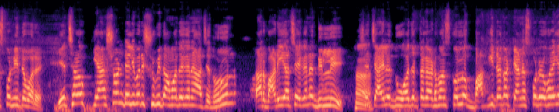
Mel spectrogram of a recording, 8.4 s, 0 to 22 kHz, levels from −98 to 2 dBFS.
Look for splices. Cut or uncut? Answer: uncut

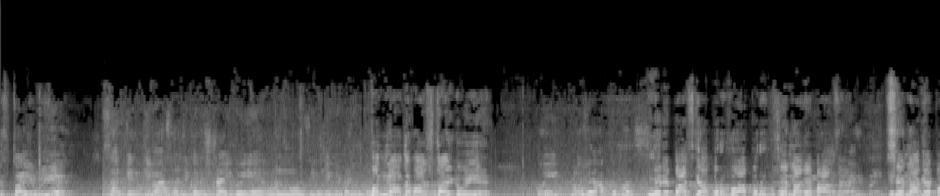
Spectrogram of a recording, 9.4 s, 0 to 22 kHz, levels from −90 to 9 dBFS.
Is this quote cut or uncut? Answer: cut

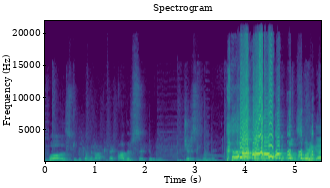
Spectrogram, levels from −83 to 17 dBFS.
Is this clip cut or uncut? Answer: cut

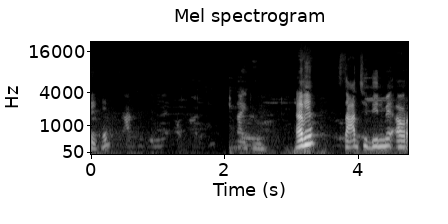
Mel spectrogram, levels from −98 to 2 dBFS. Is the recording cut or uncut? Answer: uncut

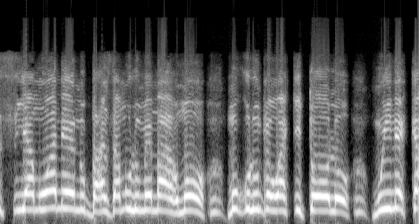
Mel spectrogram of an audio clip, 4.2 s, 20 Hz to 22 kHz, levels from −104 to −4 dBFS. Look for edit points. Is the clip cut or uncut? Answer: uncut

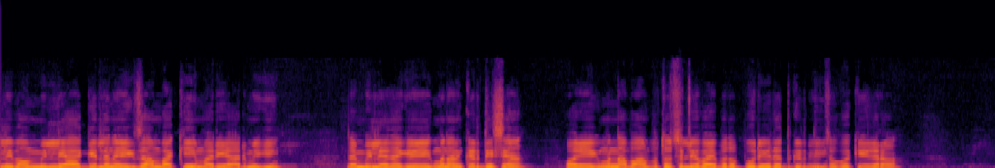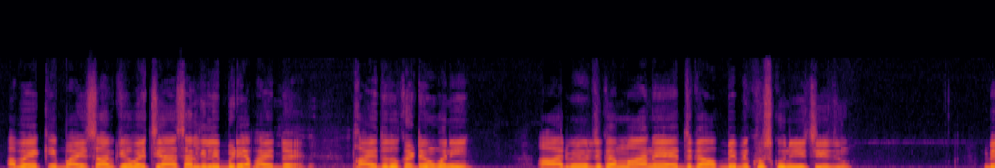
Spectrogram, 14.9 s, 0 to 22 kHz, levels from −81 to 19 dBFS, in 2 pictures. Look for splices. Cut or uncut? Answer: cut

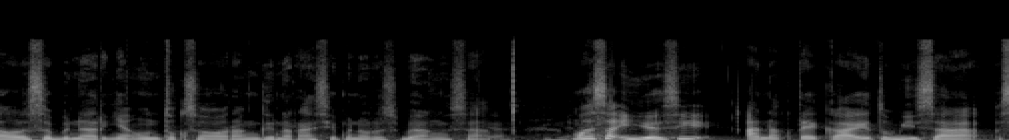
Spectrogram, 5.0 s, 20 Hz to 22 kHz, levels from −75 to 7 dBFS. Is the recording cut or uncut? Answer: cut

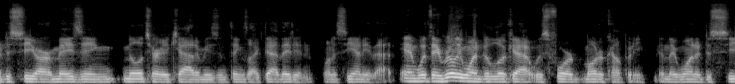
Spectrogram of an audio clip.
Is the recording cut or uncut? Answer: cut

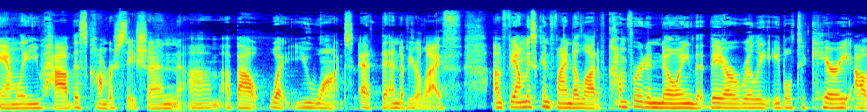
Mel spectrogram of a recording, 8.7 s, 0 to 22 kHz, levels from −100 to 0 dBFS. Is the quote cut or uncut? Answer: uncut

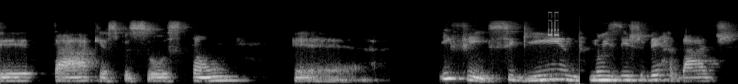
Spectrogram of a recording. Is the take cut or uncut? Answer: cut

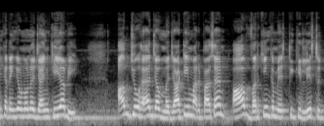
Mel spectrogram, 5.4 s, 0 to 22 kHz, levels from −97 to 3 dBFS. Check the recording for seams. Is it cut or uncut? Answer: uncut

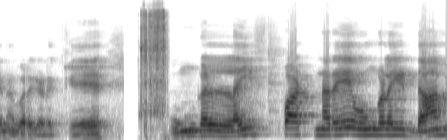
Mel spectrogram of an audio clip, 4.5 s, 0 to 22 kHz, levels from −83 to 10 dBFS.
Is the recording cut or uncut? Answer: cut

